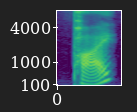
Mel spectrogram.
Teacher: The second character pi is a rising second tone almost like you're asking a gentle question.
